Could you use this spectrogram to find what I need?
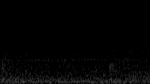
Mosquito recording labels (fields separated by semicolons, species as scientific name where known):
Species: Anopheles gambiae s.s.; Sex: female; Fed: unfed; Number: one; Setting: insect culture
